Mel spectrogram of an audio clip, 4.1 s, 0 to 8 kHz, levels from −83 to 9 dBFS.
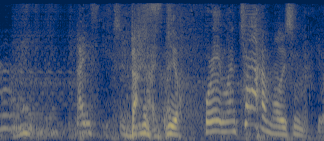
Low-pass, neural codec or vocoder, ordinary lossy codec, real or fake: none; codec, 16 kHz, 1.1 kbps, Voila-Tokenizer; none; fake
